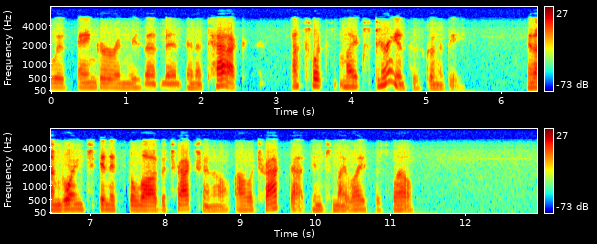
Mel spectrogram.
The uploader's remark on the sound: ACIM Daily Conference Call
